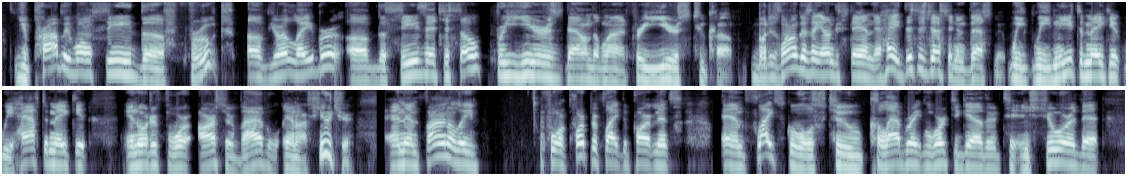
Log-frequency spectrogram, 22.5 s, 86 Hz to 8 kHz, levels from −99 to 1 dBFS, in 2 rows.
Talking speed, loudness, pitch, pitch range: 200 wpm, -15 LUFS, 150 Hz, 130-165 Hz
